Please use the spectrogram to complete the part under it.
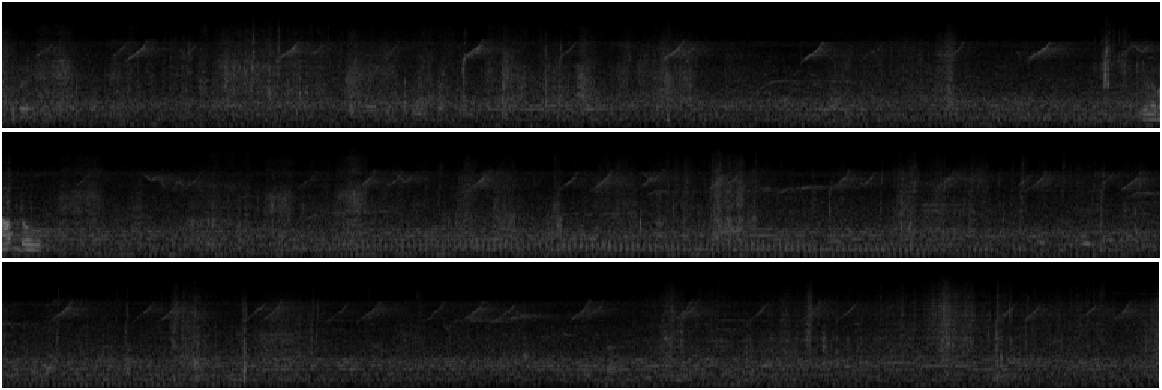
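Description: Dry leaves rustle and crackle as monkeys move over them.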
